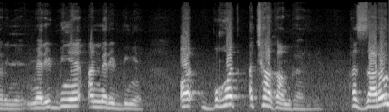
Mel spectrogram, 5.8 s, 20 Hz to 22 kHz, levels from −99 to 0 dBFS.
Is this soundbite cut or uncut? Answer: uncut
